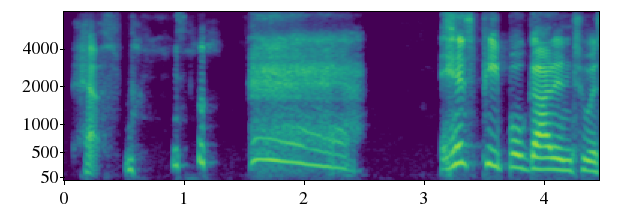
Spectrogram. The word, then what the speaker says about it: Heth: there he is there's Heth I think pronounced Hess his people got into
